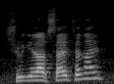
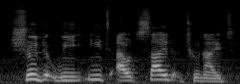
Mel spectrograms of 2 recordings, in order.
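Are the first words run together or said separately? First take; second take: run together; separate. First: The words are reduced and run together quickly. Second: Each word is said fully and clearly separated. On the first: This is how native speakers normally talk. "that is how we all speak" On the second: The speaker is simplifying for a learner. "They're speaking like that for you because they know you're you are an English learner"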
